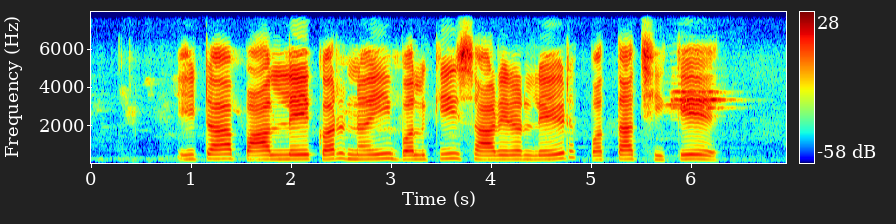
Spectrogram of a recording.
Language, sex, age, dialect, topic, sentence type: Magahi, female, 41-45, Northeastern/Surjapuri, agriculture, statement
